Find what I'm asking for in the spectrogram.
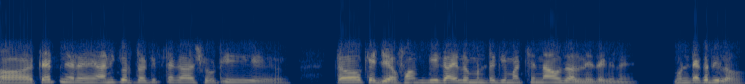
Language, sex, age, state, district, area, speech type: Goan Konkani, male, 45-60, Goa, Canacona, rural, conversation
